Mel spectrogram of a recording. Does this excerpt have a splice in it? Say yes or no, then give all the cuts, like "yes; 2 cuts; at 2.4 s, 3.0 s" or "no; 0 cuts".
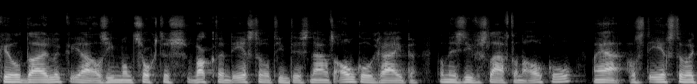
yes; 5 cuts; at 2.1 s, 2.9 s, 3.3 s, 4.3 s, 5.9 s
